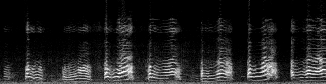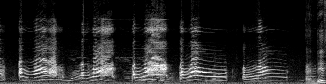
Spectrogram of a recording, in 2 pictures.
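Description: A puppy makes a long series of whining, yowling cries, each a rising and falling tonal call, repeated in a steady rhythm close to the microphone with brief gaps between them.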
